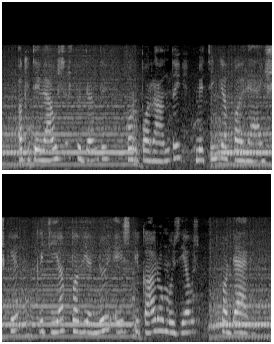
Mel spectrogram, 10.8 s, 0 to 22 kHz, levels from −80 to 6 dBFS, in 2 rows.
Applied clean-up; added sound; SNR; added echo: none; Race car, auto racing / Accelerating, revving, vroom; 3 dB; none.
